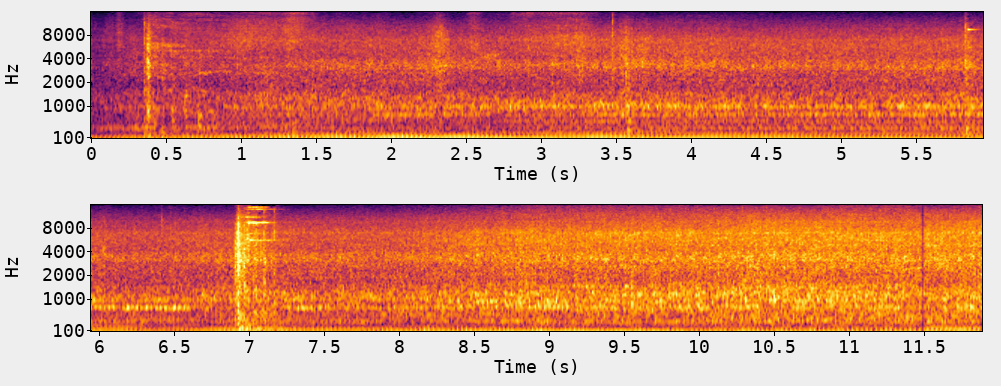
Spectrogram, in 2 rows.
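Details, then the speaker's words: 2002 Nissan Xterra idling after the bad distributor, the suspected stalling cause, was replaced: a steady, even low idle with no misses and one brief clatter. It no longer dies and idles smoother; normal idle. "It runs. And it would have died by now if I was trying to run it the other day. So I think that's the problem."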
